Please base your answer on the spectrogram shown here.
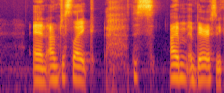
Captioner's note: sigh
